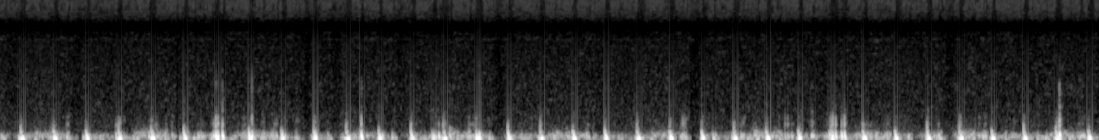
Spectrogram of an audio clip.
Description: Listen carefully as my heartbeat is super fast but then slows down to normal pace.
